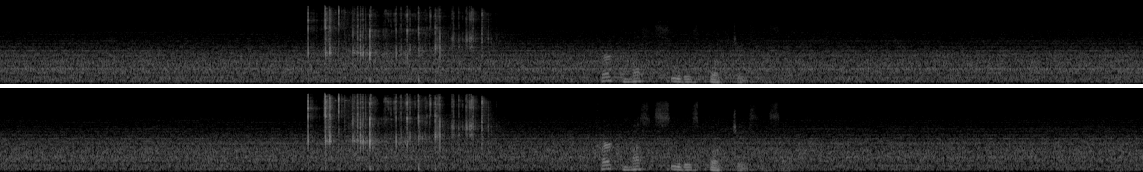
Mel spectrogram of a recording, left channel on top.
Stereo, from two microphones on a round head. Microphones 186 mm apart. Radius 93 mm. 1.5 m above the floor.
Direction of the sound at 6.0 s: 40° right (ahead or behind).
